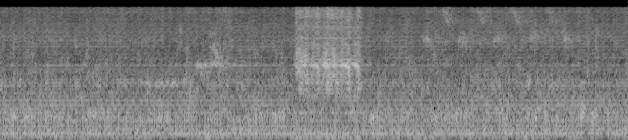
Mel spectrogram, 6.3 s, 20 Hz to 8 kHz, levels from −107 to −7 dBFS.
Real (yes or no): no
